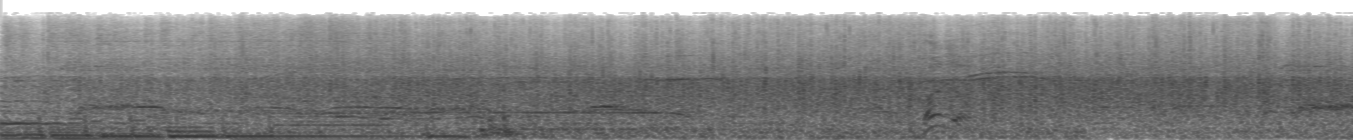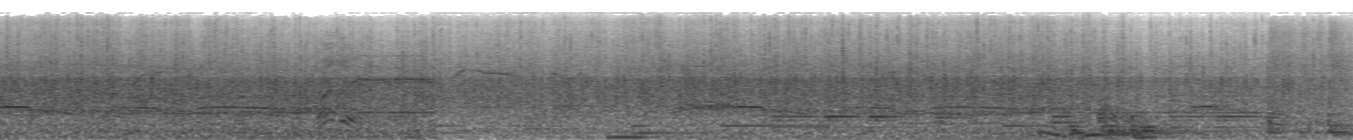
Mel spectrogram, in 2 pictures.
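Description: Audience applauding between songs, with scattered notes from the band's bass, guitar and drums underneath.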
